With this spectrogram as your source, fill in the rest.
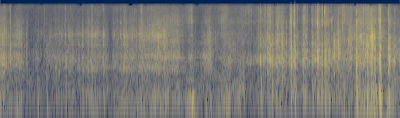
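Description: Long pointed nails of both hands scratch a soft, solid rectangular foam sponge with a glittery woven cover standing on a table. The result is a dry, crinkly, bright scratching texture with little low end. It starts quiet and grows denser and louder, ending in sharper crackling bursts.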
